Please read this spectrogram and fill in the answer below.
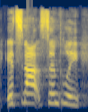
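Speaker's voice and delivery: normal talking voice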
